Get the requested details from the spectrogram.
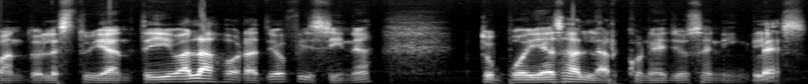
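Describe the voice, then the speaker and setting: A man speaks at a fairly low pitch, with a dry, close sound that has no echo and a quiet background. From Colombia, Bucaramanga. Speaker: podcast host, language teacher. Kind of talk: casual chat.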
